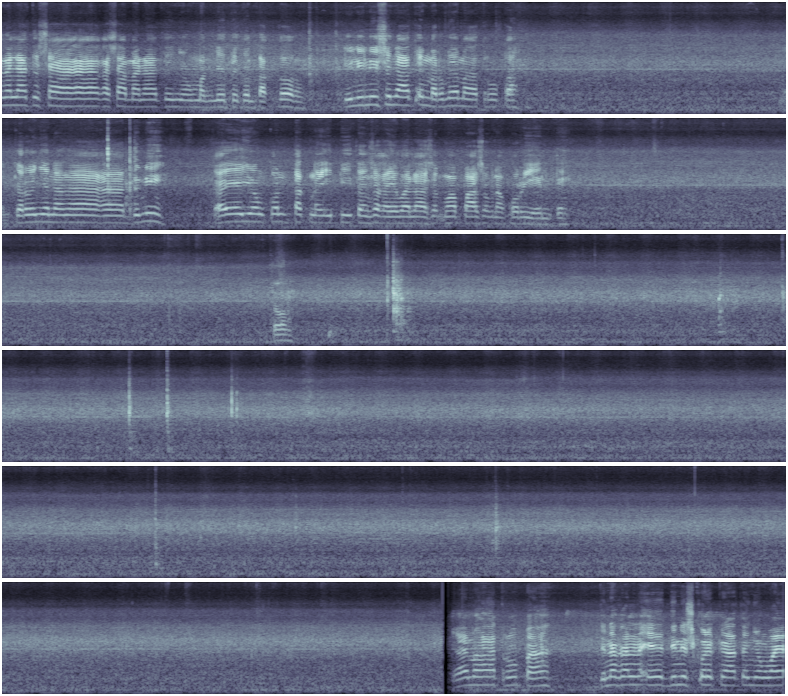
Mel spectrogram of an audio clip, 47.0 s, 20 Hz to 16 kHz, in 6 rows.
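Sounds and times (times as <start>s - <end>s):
mechanical hum: 0.0s - 47.0s.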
